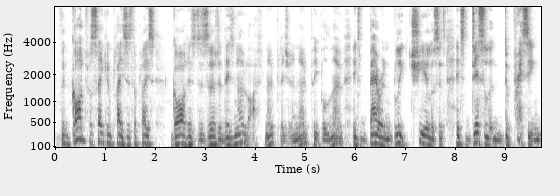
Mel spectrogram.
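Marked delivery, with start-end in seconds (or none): none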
